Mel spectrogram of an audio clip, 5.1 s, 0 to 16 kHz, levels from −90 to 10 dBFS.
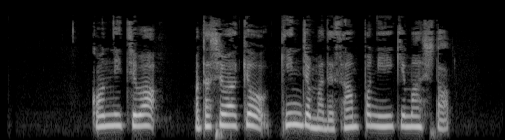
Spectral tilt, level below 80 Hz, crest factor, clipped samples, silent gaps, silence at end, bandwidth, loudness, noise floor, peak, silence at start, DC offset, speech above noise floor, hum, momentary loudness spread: -4.5 dB/octave; -58 dBFS; 16 dB; under 0.1%; none; 0.55 s; 11 kHz; -22 LUFS; -71 dBFS; -6 dBFS; 0.95 s; under 0.1%; 50 dB; none; 11 LU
